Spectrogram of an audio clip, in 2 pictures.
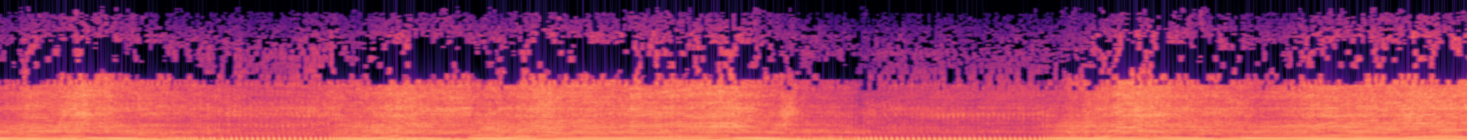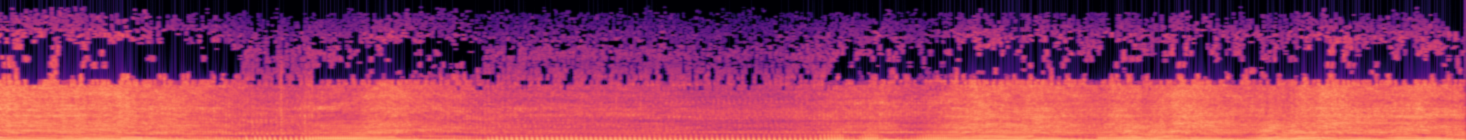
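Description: Enduro dirt bike engine revved hard over and over, its pitch rising and falling about a dozen times with a steadier stretch about two-thirds through, as the bike is worked up a hill climb where it is stuck.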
